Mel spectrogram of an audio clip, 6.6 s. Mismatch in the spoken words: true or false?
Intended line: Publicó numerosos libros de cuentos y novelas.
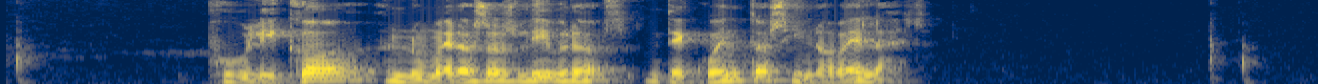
false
